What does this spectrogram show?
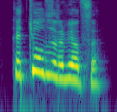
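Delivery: high, clear repeat; unmuffled warning. A narrator's reading. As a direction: say it clearly with the cloth removed. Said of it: "отняла импровизированный фильтр от лица".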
